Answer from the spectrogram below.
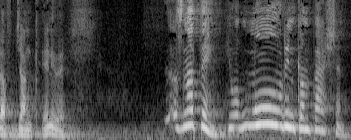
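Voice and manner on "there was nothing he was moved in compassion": loud high proclamation; high shouted preaching; preaching climax. Real, not acted. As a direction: proclaim it at full force.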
